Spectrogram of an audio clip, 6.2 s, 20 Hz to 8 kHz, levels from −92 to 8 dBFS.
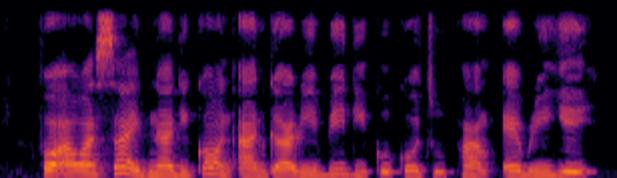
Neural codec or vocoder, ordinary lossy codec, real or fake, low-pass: none; none; real; 7.2 kHz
